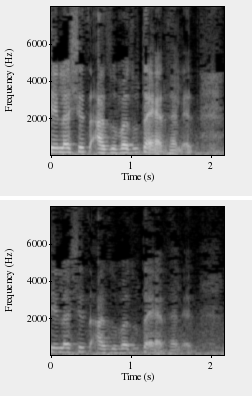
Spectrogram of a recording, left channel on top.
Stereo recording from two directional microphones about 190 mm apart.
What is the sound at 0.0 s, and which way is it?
A woman's voice, 40° left (ahead or behind).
